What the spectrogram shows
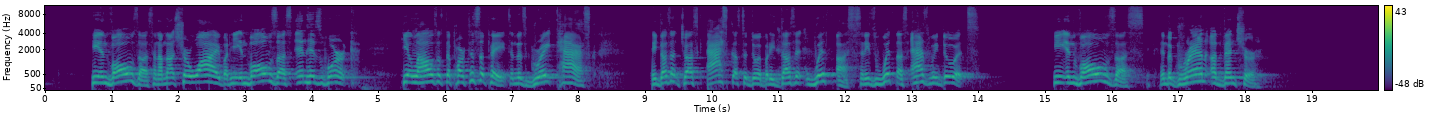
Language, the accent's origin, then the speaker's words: English; Orange County, California, United States; moved away; Orange County, that's my hometown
